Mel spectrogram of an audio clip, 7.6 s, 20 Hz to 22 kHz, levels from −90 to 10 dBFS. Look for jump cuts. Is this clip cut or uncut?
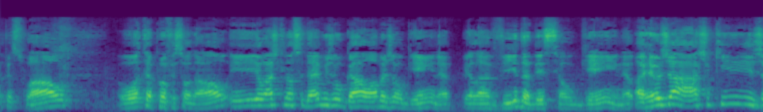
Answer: cut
